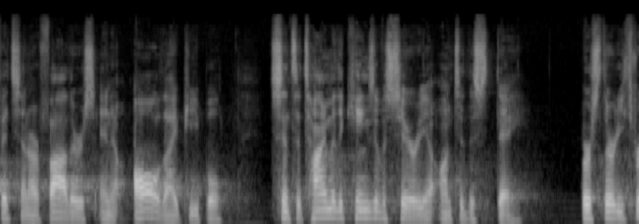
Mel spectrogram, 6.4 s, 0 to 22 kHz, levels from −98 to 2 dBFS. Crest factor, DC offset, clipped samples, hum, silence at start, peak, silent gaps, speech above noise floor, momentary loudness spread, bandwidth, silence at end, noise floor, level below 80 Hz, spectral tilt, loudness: 20 dB; under 0.1%; under 0.1%; none; 0 s; -12 dBFS; none; 42 dB; 9 LU; 16 kHz; 0 s; -72 dBFS; -70 dBFS; -4 dB/octave; -31 LUFS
